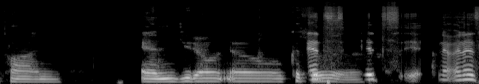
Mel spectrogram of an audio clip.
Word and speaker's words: Cthulhu: Chihulu? Is it Chihulu? Cthulhu.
